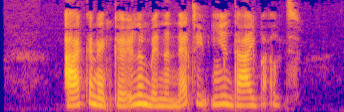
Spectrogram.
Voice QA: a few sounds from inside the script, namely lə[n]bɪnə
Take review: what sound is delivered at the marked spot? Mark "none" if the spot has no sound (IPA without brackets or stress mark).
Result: n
